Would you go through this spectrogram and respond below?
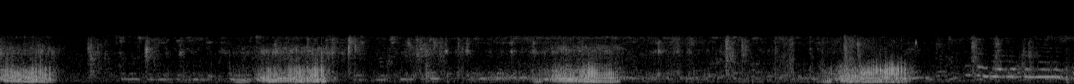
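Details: Dog snoring in its sleep: soft, rhythmic snuffling snores at about 20 breaths a minute over faint room noise.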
